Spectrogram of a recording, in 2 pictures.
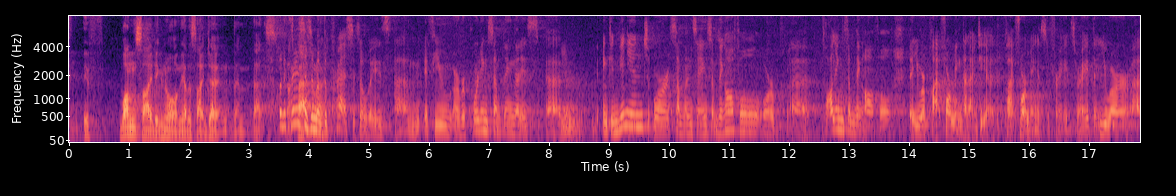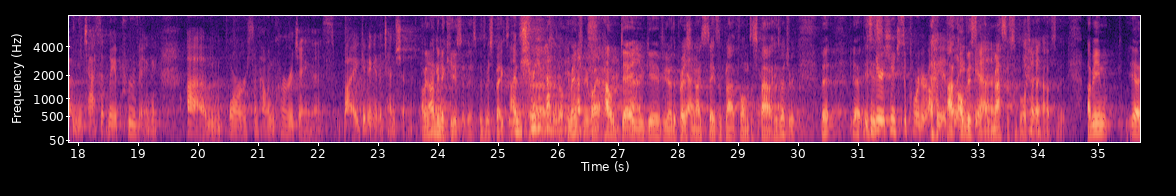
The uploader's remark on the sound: Live at the Code Conference. At the Code Conference in Los Angeles.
